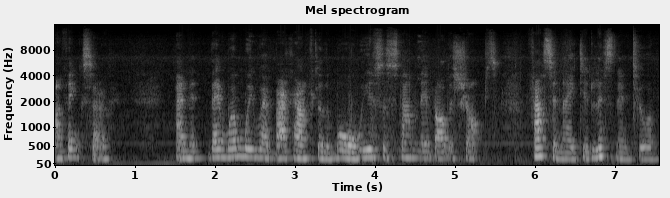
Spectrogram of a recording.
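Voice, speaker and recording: Over noticeable background noise, a woman of medium pitch talks at a moderate pace with fairly even intonation. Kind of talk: interview answer.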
